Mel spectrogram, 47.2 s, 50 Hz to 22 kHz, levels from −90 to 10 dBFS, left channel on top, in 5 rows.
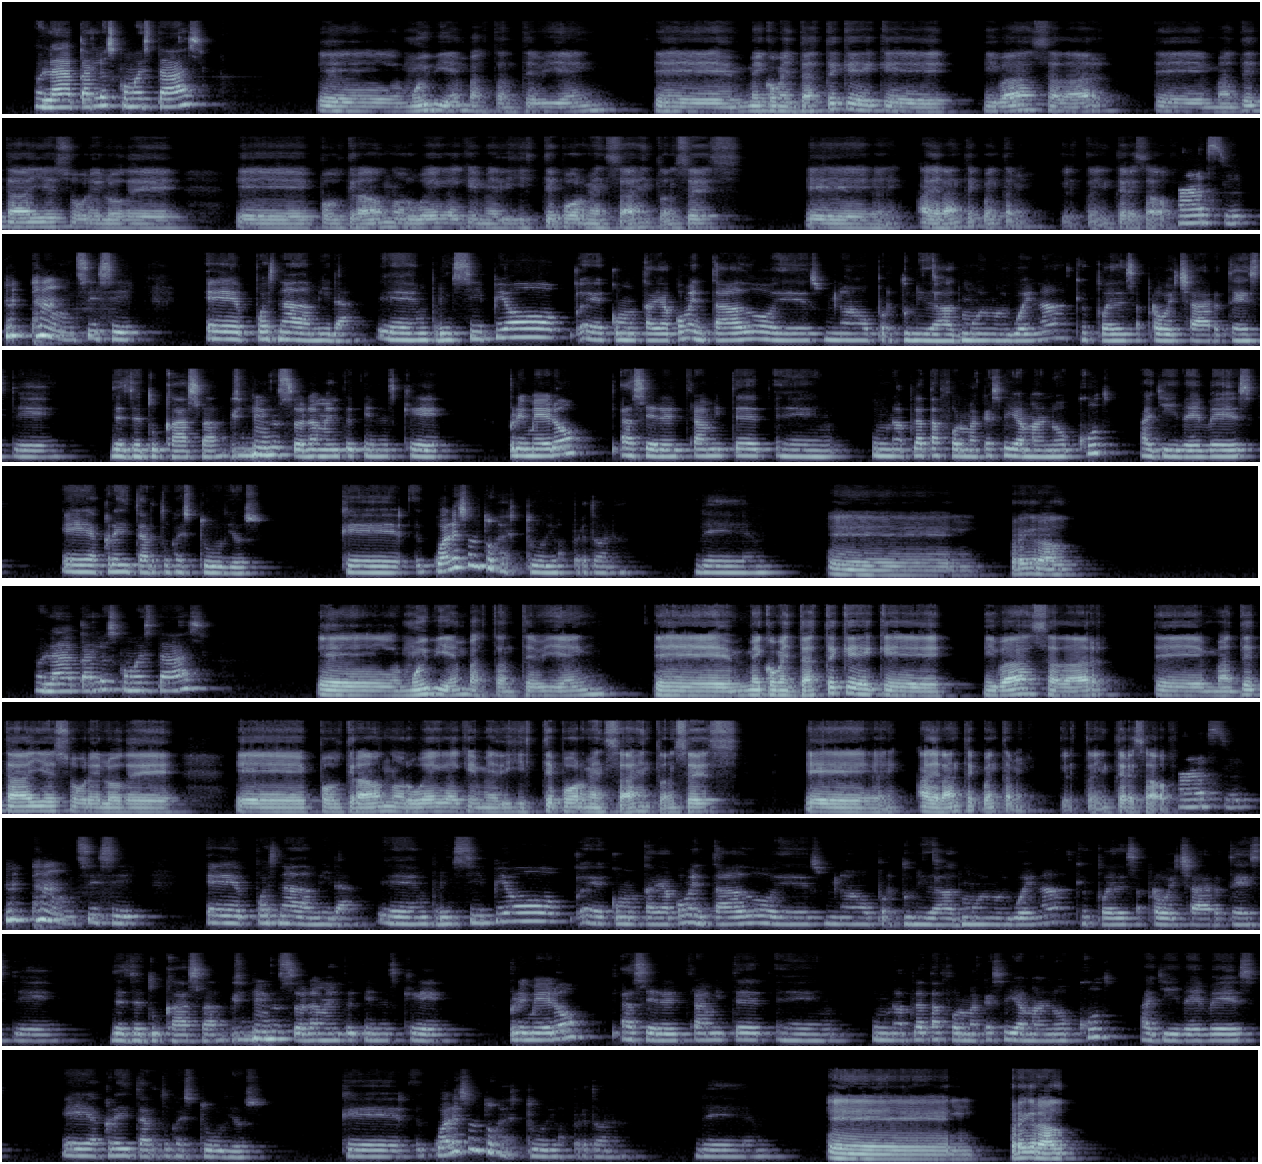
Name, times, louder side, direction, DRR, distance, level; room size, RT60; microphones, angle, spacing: voice 1, 0.2-1.5 18.3-19.9 20.4-26.9 27.1-28.8 29.1-31.6 32.1-32.6 32.9-34.6 34.8-36.6 36.8-37.7 38.2-39.7 40.3-42.4 42.9-43.5, left 4 dB, 75° left, 0.4 m, -24 dB
voice 2, 2.4-4.5 4.9-7.1 7.4-8.3 8.6-10.7 11.2-14.9 15.5-17.1 17.4-18.2 43.9-45.0 45.3-45.7, right 5 dB, 65° right, 0.3 m, -22 dB
3.3 x 2.0 x 2.4 m
head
